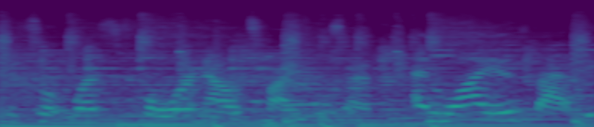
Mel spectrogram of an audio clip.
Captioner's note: servers and reporter talking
